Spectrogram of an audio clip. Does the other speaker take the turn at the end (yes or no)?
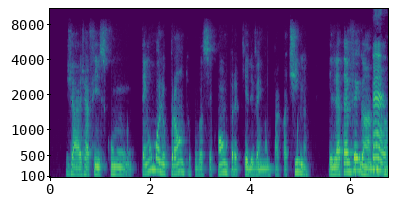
no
